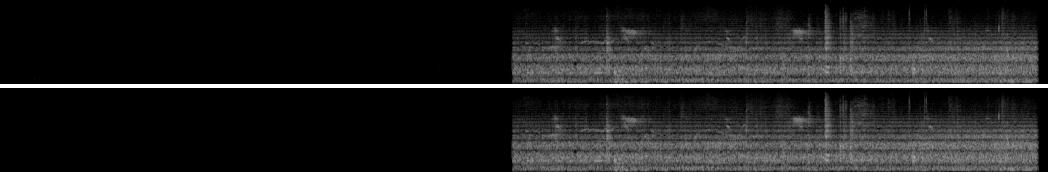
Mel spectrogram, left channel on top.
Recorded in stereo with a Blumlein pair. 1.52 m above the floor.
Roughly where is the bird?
Ahead.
